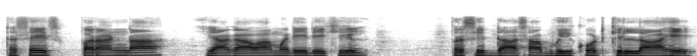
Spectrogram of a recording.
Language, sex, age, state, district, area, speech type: Marathi, male, 30-45, Maharashtra, Osmanabad, rural, spontaneous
